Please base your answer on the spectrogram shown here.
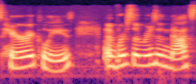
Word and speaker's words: Heracles: that literally the name Hercules came from the fact that the Romans couldn't pronounce his actual name his name was Heracles with a k and not Hercules Heracles but the Etruscans had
